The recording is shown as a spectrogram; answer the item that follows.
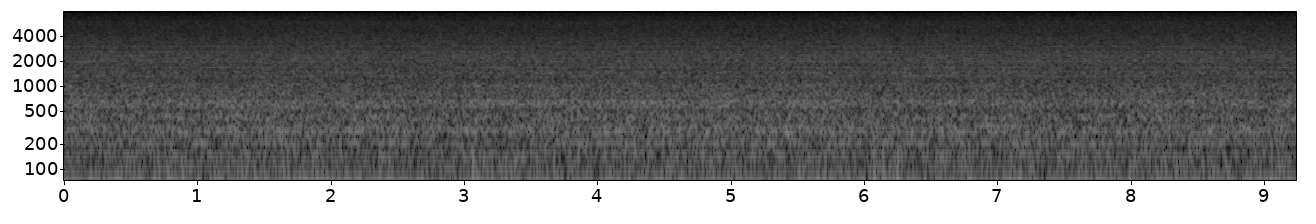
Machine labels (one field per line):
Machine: fan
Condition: abnormal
